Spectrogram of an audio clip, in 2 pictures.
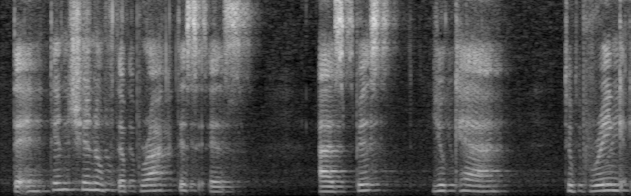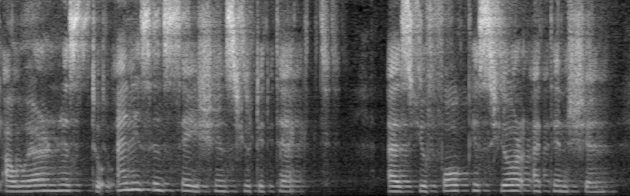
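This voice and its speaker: A woman narrating a guided meditation in a gentle, measured, instructional way. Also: fairly high pitch, steady tone. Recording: roomy, echoing voice recording.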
